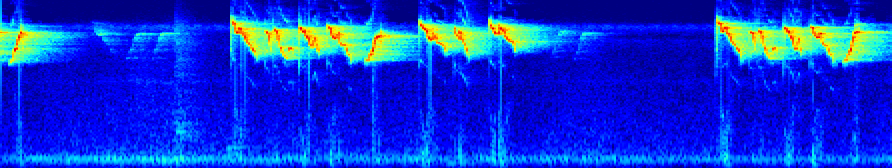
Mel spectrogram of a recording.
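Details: High-pitched ngalas song of a dakun white-eye, meant to prompt reluctant white-eyes to join in. Rapid chains of four or five falling, zigzag whistles, separated by silent gaps.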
